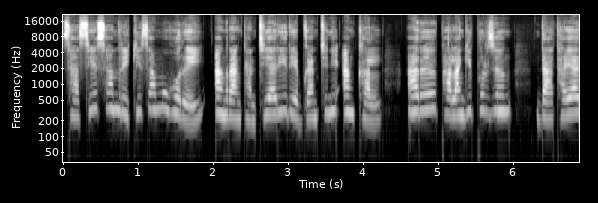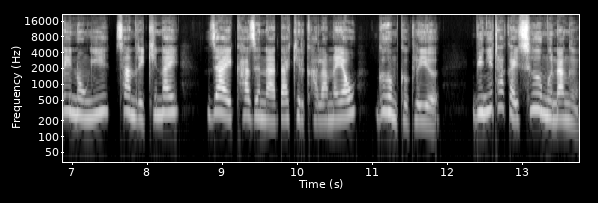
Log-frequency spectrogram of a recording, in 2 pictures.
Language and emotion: Bodo, disgusted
